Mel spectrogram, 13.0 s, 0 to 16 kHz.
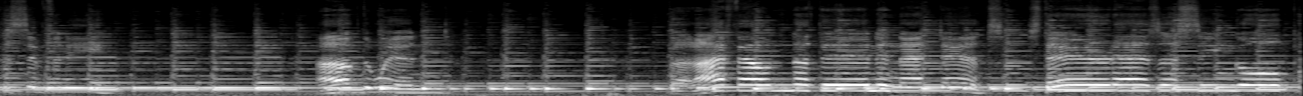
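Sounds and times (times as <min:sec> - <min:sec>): ukulele strumming: 0:00.0 - 0:13.0.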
